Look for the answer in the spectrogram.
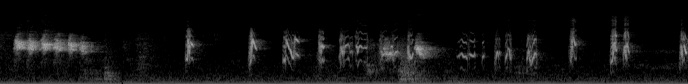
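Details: A female Yellow-vented Bulbul calling to a male gives a bubbly chattering burst, then short, bright chirps about twice a second, over a faint low hum.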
